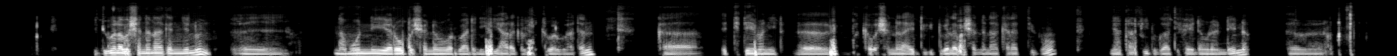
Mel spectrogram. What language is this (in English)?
Oromo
